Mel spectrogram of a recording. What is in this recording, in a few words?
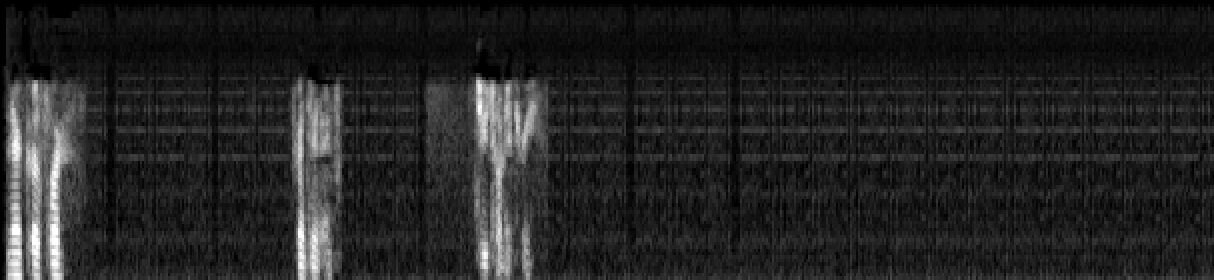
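Mesa police department, scanner audio trunk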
